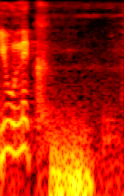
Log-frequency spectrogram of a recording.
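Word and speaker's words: unique: यहां पे यूनिक का प्रोनाउंसिएशन क्या होता है, या से आता है, यूनिक, तो या आ गया, या आएगा तो हम क्या लगाएंगे, ए।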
